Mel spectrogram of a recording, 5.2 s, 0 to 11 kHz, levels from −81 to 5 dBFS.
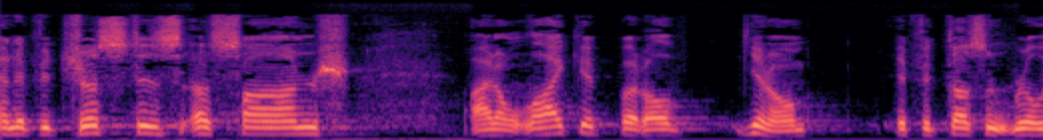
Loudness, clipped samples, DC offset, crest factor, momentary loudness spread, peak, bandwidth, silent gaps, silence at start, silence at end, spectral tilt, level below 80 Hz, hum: -20 LUFS; under 0.1%; under 0.1%; 12 dB; 9 LU; -6 dBFS; 10 kHz; none; 0 s; 0 s; -4 dB/octave; -74 dBFS; none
